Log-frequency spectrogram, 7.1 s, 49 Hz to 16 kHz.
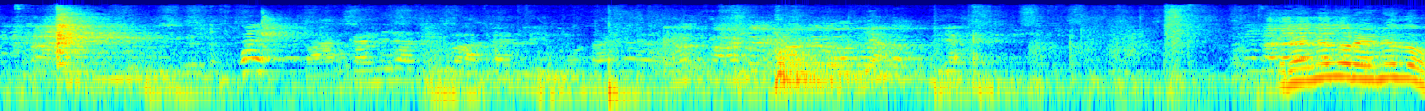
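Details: Goats at a breeding farm setup of about 100 goats in Nashik, India; several wavering bleats over talking voices, ending with a loud, clear, quavering bleat near the close, with farm chatter throughout.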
